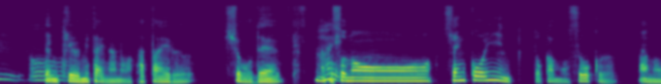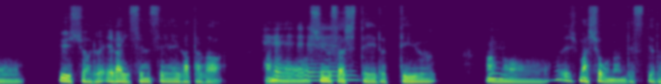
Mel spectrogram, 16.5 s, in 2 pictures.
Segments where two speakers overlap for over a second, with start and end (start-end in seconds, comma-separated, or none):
11.6-12.8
